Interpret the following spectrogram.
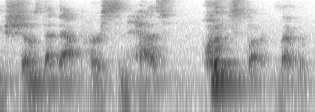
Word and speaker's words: chutzpah: Again, something that galling or annoying shows that that person has chutzpah. Remember, don't pronounce the first C, kind of go chutzpah. And don't spit on anyone because, well, they'll find that galling.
